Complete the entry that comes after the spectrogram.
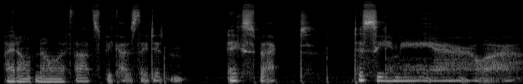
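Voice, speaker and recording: A woman playing a smug, teasing demon queen in an ASMR roleplay, with a breathy, whispery voice and a taunting, seductive menace. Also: on the low side, heavily acted. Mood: mocking. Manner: slow, taunting, punctuated by soft chuckles.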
